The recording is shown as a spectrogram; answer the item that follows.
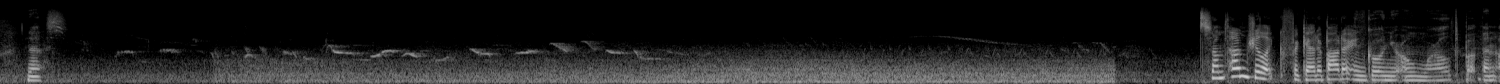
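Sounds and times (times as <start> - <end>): small birds chirping: 0.0 - 11.7
low outdoor rumble: 0.0 - 15.0.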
